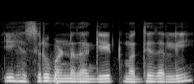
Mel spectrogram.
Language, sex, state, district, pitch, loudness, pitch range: Kannada, male, Karnataka, Koppal, 135 Hz, -14 LUFS, 130-150 Hz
